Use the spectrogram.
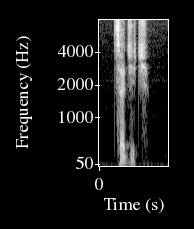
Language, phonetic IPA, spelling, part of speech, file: Polish, [ˈt͡sɛd͡ʑit͡ɕ], cedzić, verb, Pl-cedzić.ogg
